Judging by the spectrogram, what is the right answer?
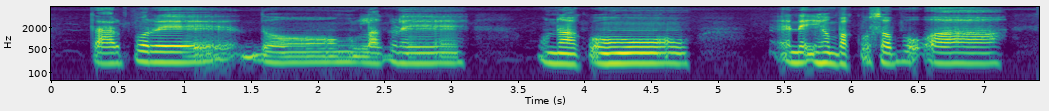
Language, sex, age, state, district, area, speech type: Santali, female, 45-60, West Bengal, Purba Bardhaman, rural, spontaneous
